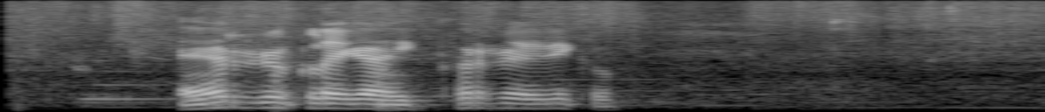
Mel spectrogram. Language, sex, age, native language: Icelandic, male, 30-39, Czech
